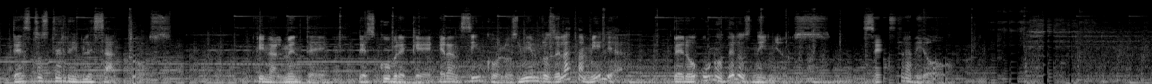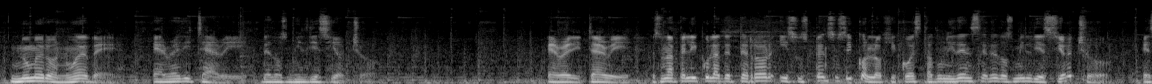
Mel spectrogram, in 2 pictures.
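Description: From 1.19 to 1.99 s and again from 8.49 to 10.85 s, packets were repeatedly lost or arrived too late, and the receiver covered each hole by stretching the last sound it had. This is repeated packet loss, heard as a robotic sound. The first stretch has around a dozen brief dropouts of up to 40 ms. The second has about two dozen, up to 60 ms. Each time, close to 30% of the stretch is patched, leaving the sound choppy with pieces missing.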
